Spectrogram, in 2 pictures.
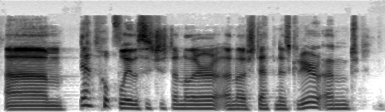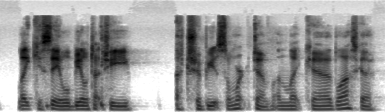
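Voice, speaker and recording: A man co-hosting a casual football podcast, measured and thoughtful with frequent ums. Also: mid-range voice, fairly bright tone. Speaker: podcast co-host.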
